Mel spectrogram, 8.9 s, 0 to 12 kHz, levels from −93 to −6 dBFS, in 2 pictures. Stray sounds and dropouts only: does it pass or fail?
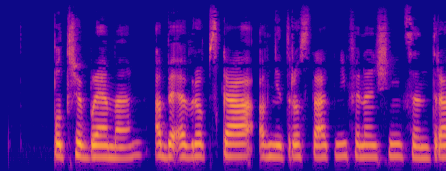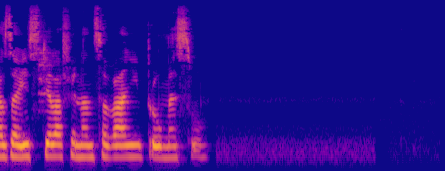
pass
